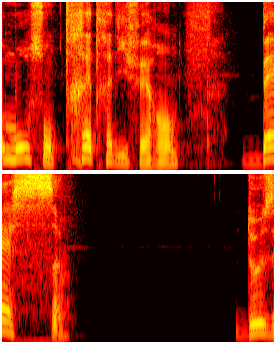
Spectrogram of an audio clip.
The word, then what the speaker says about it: baisse: Yossi, c'est la même différence que poisson, poison. D'accord ? Voyelle, voyelle, SS, un S très très fort. Se, baisse, poisson. Voyelle, voyelle, un S, ze, baise, poison.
